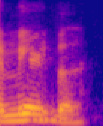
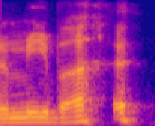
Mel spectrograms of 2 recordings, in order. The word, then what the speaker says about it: amiibo: Fucking lost my amiibo. I can't find my amiibos, man. What is it? How do you say it? Or how do you spell it? Amiibo. Shit. Amiibo. I called it an amoeba.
